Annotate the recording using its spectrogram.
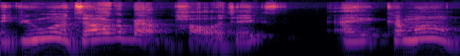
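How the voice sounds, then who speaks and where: A woman with a Kentucky accent, high-pitched and fairly quick. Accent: Kentucky Southern US. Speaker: podcast host. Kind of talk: casual solo livestream chat. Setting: livestream and podcast recording. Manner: animated.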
